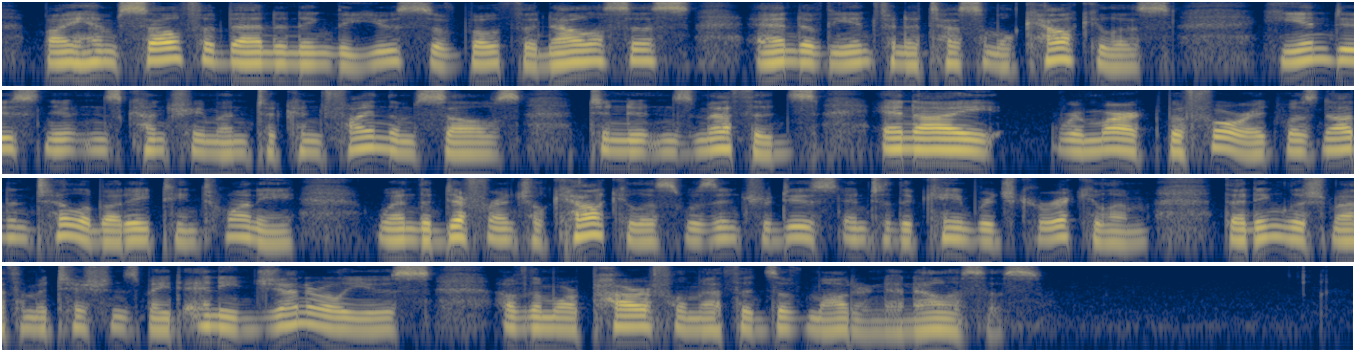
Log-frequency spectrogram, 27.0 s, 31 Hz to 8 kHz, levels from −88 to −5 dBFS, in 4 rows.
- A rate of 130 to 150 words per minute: Yes, average, 140 wpm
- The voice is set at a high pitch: No, medium, 140 Hz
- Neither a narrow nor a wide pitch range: Yes, average, 3.2 semitones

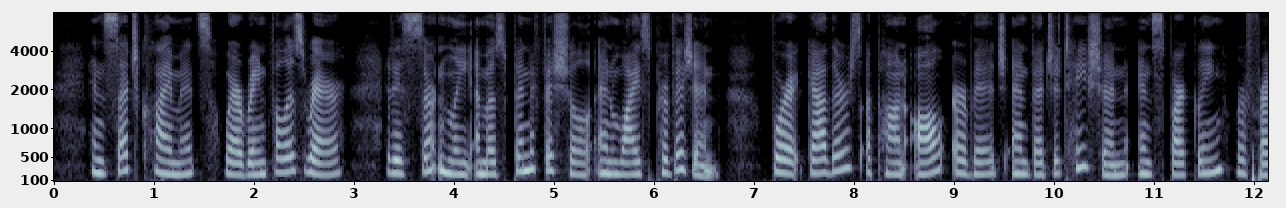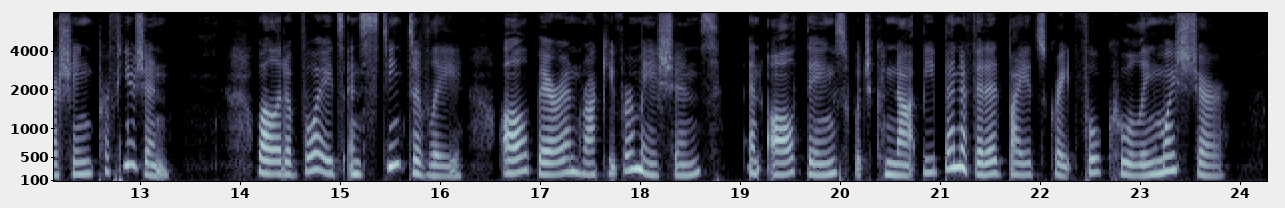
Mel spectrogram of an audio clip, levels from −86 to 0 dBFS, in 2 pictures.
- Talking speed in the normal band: No, slow, 125 wpm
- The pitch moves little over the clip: No, average, 3.4 semitones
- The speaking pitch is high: Yes, high, 215 Hz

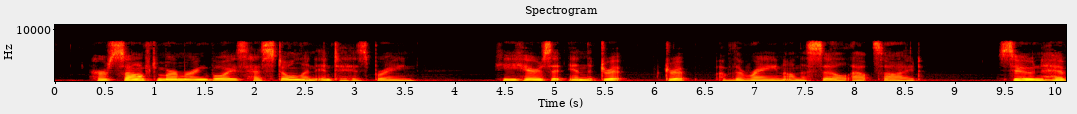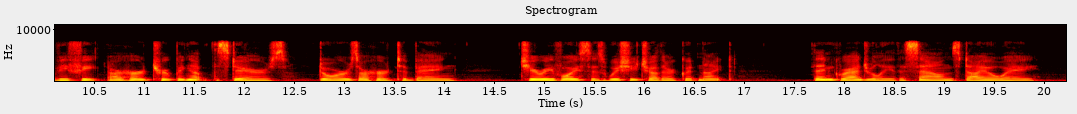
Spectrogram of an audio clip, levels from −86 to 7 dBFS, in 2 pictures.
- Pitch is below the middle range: No, medium, 175 Hz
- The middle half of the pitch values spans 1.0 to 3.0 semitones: Yes, narrow, 2.5 semitones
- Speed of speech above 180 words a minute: No, average, 150 wpm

